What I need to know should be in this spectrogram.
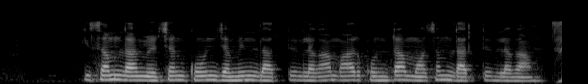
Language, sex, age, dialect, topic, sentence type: Magahi, female, 18-24, Northeastern/Surjapuri, agriculture, question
